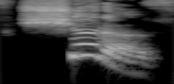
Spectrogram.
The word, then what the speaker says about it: should have: pronunciation of should have should have is contracted as should have should've but usually in conversation the at the end is unstressed so should a sounds like shut up shut up shut up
